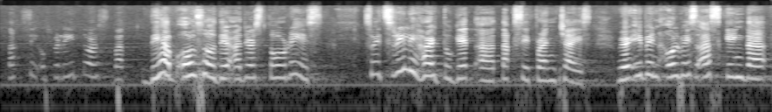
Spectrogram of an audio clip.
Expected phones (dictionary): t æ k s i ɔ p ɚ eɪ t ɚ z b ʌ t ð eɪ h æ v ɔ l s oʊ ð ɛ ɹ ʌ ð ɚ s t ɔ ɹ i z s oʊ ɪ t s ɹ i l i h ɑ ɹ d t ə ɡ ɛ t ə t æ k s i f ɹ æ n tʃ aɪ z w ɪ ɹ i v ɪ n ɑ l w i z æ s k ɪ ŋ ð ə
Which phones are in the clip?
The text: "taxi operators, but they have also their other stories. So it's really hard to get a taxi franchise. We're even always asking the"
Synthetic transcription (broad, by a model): t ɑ k s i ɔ p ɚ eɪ t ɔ s b ʌ t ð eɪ h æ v ɔ l s oʊ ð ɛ ɹ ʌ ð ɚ s t ɔ ɹ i s oʊ ɪ t s ɹ i l i h ɑ ɹ d t ə ɡ ɛ t ə t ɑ k s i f ɹ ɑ n tʃ aɪ s w ɪ ɹ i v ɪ n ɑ l w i s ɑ s k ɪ ŋ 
